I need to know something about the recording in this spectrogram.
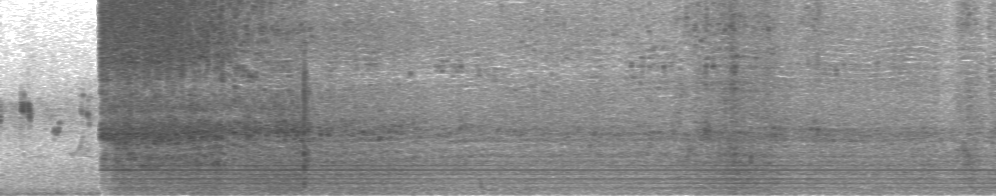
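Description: Water sprays steadily from a garden hose, hissing outdoors.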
